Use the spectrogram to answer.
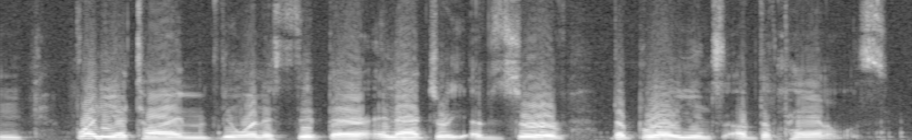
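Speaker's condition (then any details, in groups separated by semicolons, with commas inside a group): Cerebral palsy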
